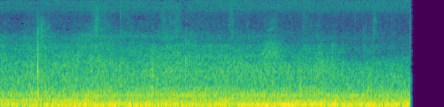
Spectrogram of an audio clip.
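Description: Outdoor city street ambience: a steady low rumble, with a single sharp click about half a second in.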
